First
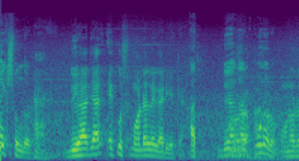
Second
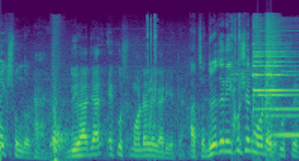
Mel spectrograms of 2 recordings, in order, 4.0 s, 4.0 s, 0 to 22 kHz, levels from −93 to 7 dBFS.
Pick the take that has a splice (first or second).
first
